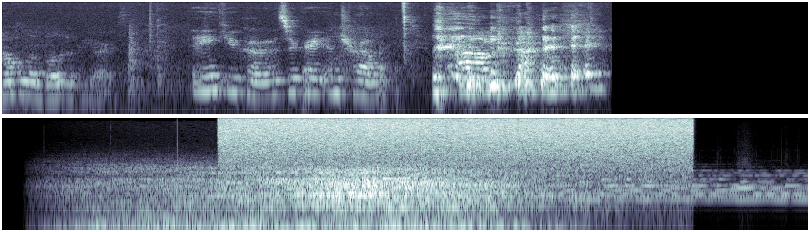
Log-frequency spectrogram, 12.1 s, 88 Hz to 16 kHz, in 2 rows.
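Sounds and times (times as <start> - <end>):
deep rumble: 6.2 - 11.2
loud static-like hiss: 7.7 - 11.2.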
